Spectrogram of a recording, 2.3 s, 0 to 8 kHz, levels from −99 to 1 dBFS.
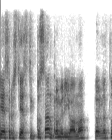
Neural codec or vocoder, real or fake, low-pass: codec, 24 kHz, 0.9 kbps, WavTokenizer, medium speech release version 2; fake; 7.2 kHz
